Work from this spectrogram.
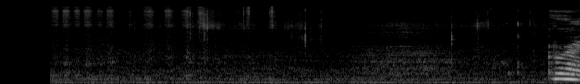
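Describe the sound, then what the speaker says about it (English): Colored pencil burnishing across paper to blend layered colors on a horse ear drawing, a close, soft steady scratching and rubbing with small ticks, quiet and continuous, ending in a brief louder noise. "And the burnishing I just do to blend the colors together"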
